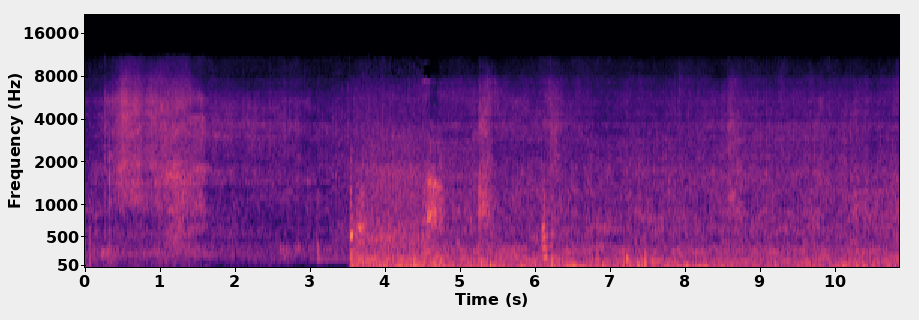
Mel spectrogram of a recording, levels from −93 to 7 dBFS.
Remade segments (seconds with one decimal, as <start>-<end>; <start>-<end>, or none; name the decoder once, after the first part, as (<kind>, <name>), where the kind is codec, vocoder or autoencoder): 0.0-3.3 (codec, SNAC); 4.6-10.9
